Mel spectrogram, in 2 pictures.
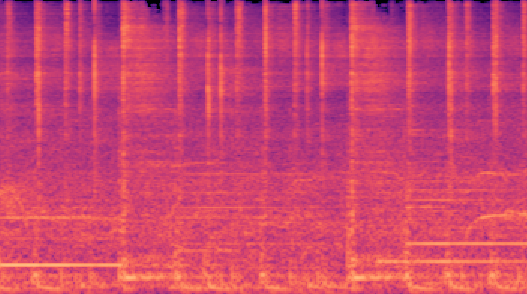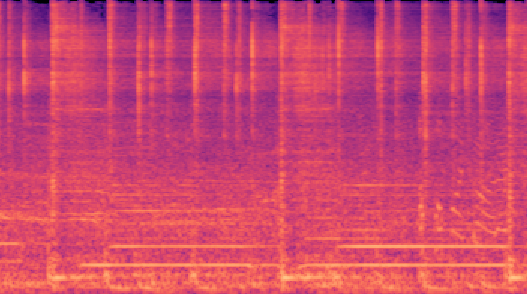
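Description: Live rock band playing in an arena: long held guitar notes over a steady drum beat, recorded from the crowd.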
